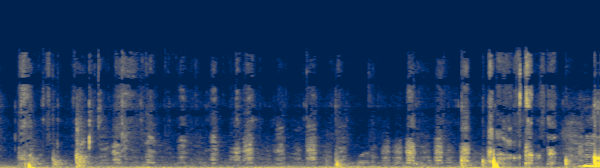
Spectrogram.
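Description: A small dog panting close to the microphone in a quick, uneven run of breaths. A sharp knock comes just after the start and a louder one about five seconds in.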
